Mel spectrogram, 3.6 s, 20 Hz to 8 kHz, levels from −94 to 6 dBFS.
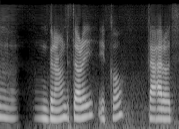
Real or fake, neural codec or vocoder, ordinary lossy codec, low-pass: fake; codec, 16 kHz, about 1 kbps, DyCAST, with the encoder's durations; none; 7.2 kHz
